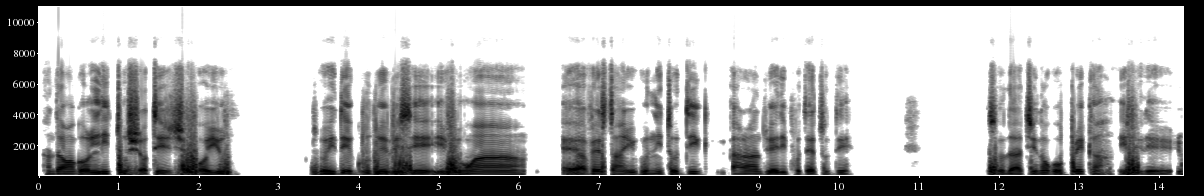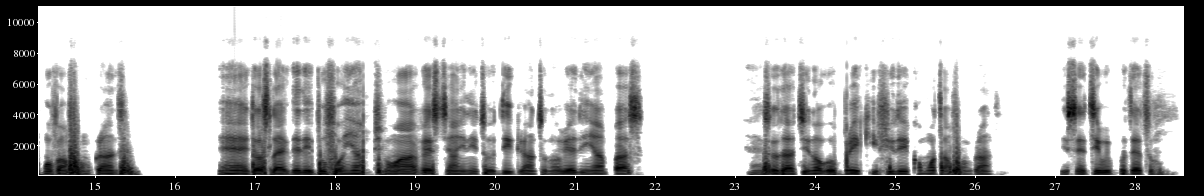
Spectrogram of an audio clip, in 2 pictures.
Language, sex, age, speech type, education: Nigerian Pidgin, male, 30-45, spontaneous, primary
